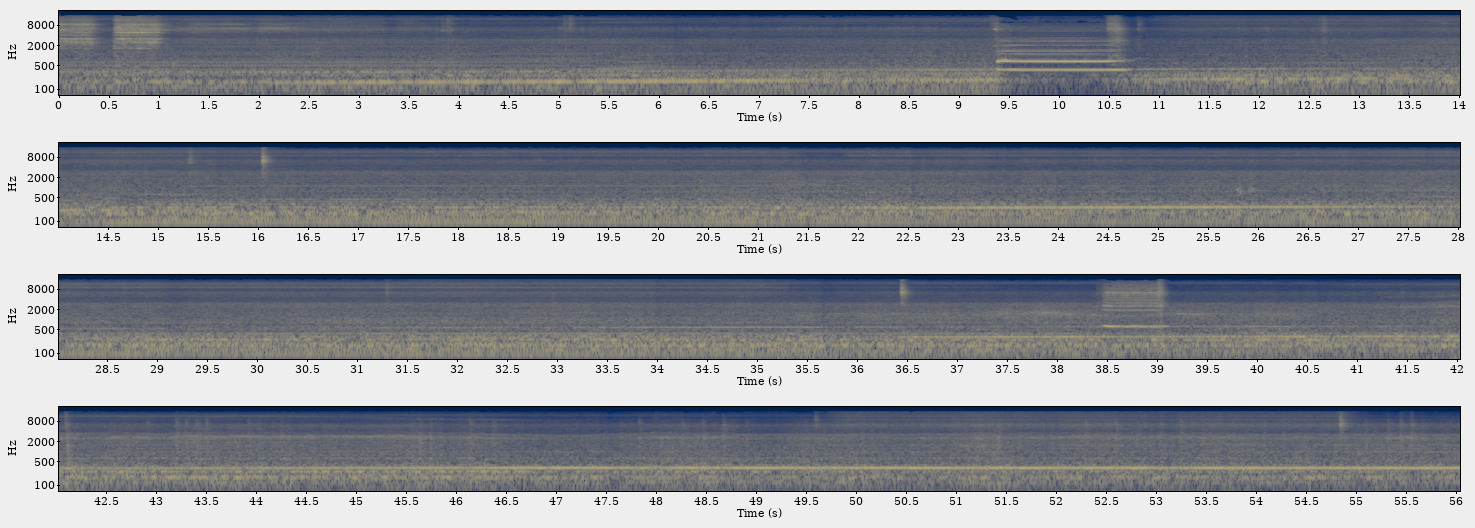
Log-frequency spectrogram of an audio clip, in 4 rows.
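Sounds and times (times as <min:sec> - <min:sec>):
rail noise: 0:00.0 - 0:56.0
railcar engine drone: 0:00.0 - 0:56.0
train horn toot: 0:09.3 - 0:10.9, 0:38.4 - 0:39.3.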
